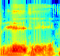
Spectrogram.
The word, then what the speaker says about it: Louisville: It's named after King Louis, but it's Louisville. Yes, no, you're right. Dude, you're fine. – Yeah, no, like, whatever. – Everyone who lives there pronounces it that way.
